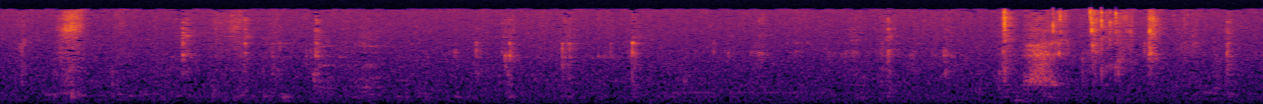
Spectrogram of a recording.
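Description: Close-miked chewing of a thick pizza slice: scattered soft, wet mouth clicks and smacks, with a louder bite about half a second in and a short rustling burst about five seconds in.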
